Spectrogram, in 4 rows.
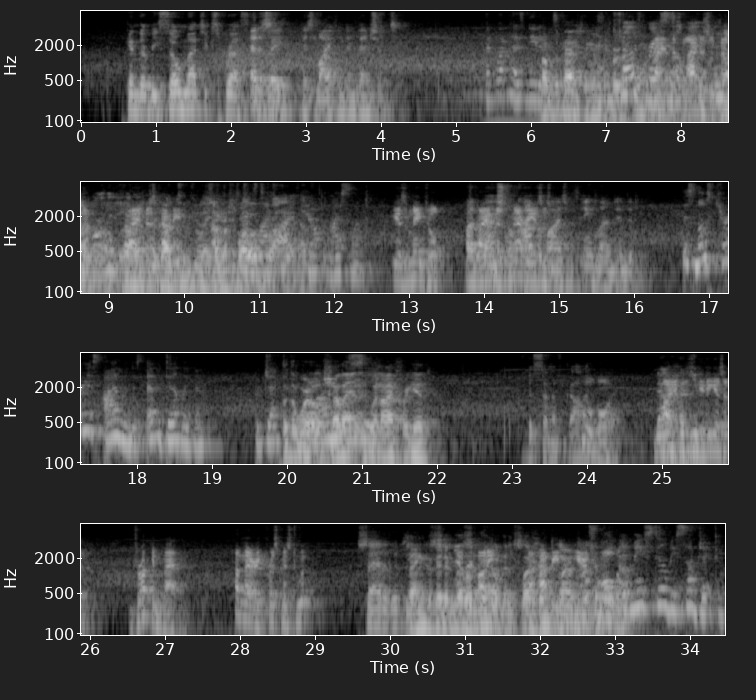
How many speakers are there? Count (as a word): eight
